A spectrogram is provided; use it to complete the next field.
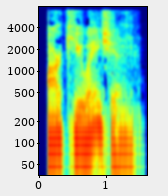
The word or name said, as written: arcuation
